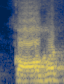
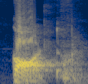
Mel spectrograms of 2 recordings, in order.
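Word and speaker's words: caught: इसे नाइघट ना पढ़कर नाइट फाइघट ना पढ़कर फाइट और कघट ना पढ़कर कॉट ऐसा मतलब जी एच जो है साइलेंट होगा।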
